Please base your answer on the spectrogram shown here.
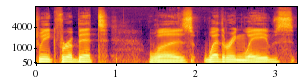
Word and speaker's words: Wuthering: Wuthering, not weathering. I've been trying to pronounce the U more harshly because people were making fun of me. Wuthering Waves. Because I say Wuthering Waves, which it is a U sound, but I think it sounds a little bit more like an I sound. So it sounds like withering.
